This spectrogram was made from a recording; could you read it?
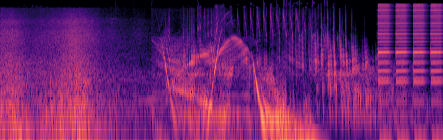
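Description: After a hazy wash of noise and swooping, warbling whooshes, a loud electronic alarm starts beeping in quick, even pulses, about five sharp tones repeating steadily at the end.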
